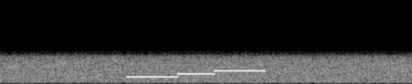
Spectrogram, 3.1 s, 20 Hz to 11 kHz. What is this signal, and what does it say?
Telephone call progress tone (North American plan), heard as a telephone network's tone, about 980, 1370, 1800 Hz, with phone line noise. Special information tone.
